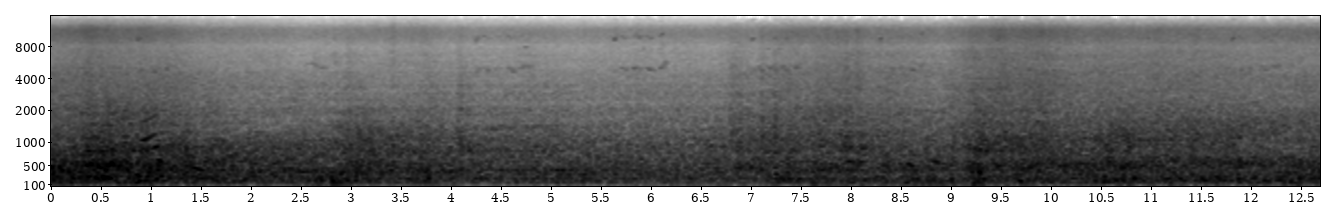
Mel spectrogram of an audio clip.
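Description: Storm-swell surf breaking and washing ashore: a continuous rush of water that eases a little midway and builds again.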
